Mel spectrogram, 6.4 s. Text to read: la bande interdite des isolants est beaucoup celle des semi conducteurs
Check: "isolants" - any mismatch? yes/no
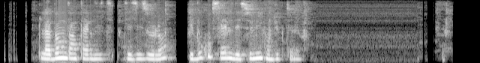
no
